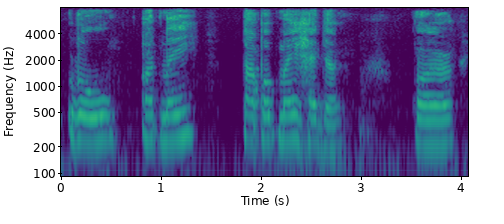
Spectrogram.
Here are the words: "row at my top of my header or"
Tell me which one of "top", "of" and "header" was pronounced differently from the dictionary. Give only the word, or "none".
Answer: of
